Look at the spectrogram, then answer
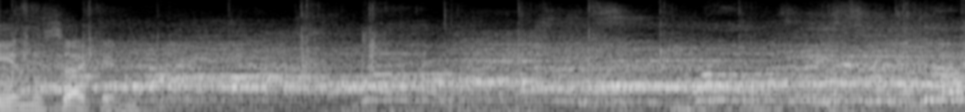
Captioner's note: crowd chanting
